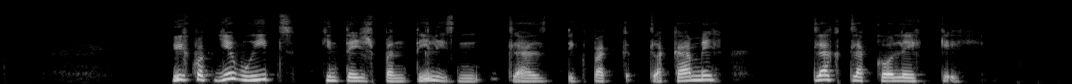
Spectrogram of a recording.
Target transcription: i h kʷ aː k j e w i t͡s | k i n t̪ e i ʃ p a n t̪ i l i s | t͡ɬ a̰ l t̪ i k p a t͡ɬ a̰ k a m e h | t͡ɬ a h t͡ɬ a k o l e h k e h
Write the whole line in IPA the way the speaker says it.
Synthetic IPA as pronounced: i h kʷ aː k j e w i t͡s | k i n t̪ e i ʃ p a n t̪ i l i s | t͡ɬ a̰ l t̪ i k p a t͡ɬ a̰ k a m e h | t͡ɬ a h t͡ɬ a k o l e h k e h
